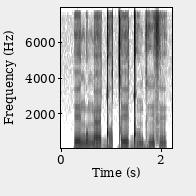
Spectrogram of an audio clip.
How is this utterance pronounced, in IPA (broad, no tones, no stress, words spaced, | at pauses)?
eŋo ŋæɡ͡ǃɒ ǀeɡ͡ǃõ ɡʱĩsẽ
